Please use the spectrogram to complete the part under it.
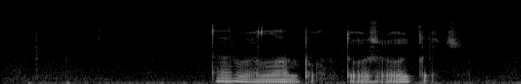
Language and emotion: Russian, sad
